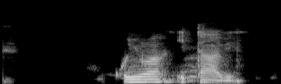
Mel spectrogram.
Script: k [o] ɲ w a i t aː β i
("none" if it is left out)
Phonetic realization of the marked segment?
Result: u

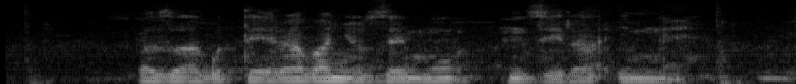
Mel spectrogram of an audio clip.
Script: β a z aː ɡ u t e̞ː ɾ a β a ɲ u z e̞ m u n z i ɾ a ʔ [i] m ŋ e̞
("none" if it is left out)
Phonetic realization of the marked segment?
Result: i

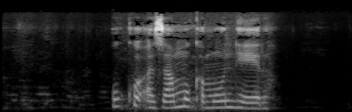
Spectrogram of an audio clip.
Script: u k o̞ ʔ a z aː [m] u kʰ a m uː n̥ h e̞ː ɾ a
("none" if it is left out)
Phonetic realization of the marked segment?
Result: m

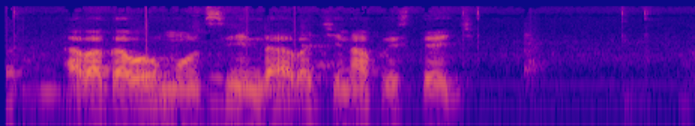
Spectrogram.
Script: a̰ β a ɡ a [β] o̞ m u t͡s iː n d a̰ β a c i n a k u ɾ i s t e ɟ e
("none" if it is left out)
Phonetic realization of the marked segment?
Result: β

